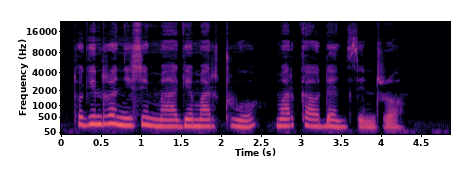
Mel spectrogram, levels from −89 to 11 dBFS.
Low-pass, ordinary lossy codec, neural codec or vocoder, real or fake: none; none; none; real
